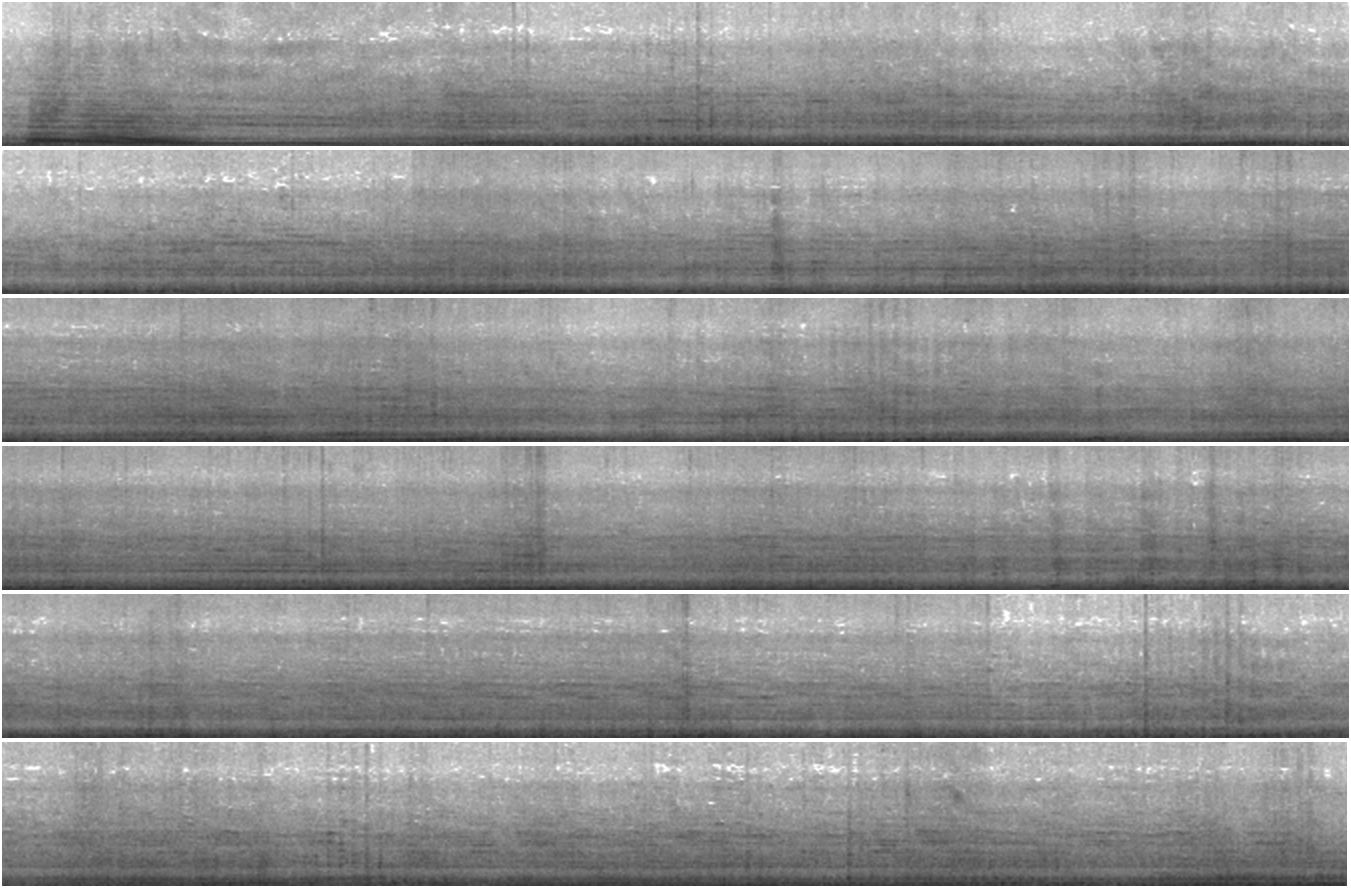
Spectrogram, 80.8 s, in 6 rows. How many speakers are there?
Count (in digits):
0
